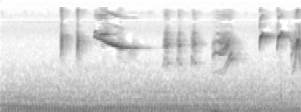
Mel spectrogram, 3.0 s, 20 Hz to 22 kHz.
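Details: Lesser Goldfinch singing on 10 March 2024: a quick, jumbled run of high twitters and a sweet descending whistle, over a steady low rumble of background noise.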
